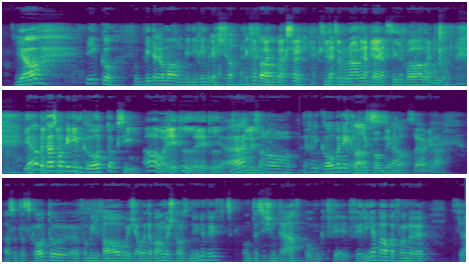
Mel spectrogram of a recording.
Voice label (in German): Werbung podcast; il faro Grotto; wangen-strasse duebendorf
